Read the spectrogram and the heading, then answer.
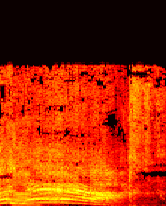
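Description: A loud, drawn-out yell after a sneeze, the voice sliding down in pitch for over a second before a short breathy burst, alone, no talking.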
